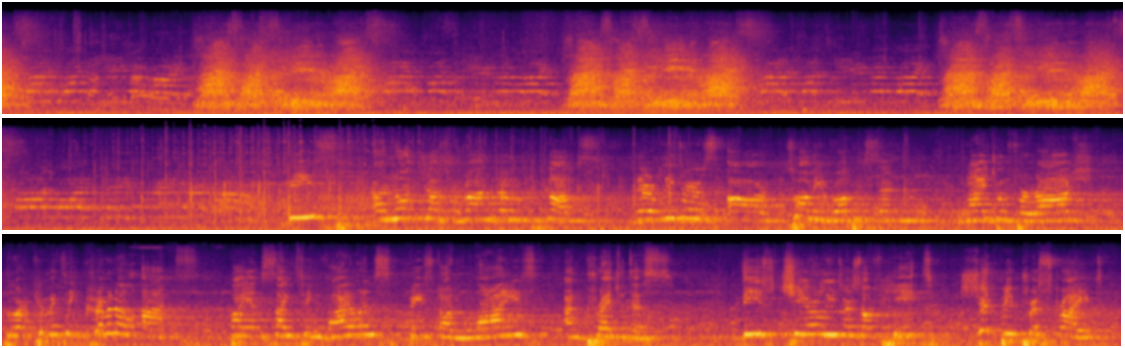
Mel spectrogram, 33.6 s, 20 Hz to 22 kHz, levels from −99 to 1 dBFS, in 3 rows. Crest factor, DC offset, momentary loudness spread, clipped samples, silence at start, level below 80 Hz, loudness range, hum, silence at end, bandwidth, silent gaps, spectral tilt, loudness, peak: 16 dB; under 0.1%; 16 LU; under 0.1%; 0 s; -34 dBFS; 5 LU; none; 0 s; 15 kHz; none; -6 dB/octave; -21 LUFS; -4 dBFS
